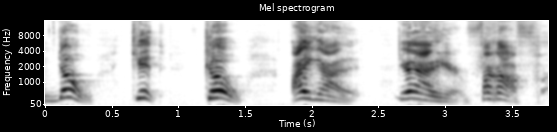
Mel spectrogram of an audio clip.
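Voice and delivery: mock furious brush-off; shooing them off. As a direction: chase them out angrily. Boss shooing rangers away.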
